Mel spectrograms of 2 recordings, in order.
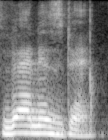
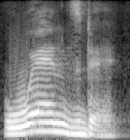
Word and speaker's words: Wednesday: this we say it's venes day venes day it is not venes day it is Wednesday it is Wednesday we don't have to make the sound of e here because e is silent here it it should be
